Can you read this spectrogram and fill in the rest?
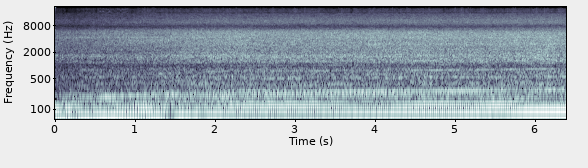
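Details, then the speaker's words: RAM with a newly fitted fan clutch, held at 2000 rpm for a couple of minutes per the manual to distribute clutch fluid: deep even drone with a smooth fan rush, no roughness; healthy after the repair. "it does say in the manual to run it at 2000 rpm for a couple minutes to make sure the fluid gets all around where it needs to get so i'm going to throttle it up"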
